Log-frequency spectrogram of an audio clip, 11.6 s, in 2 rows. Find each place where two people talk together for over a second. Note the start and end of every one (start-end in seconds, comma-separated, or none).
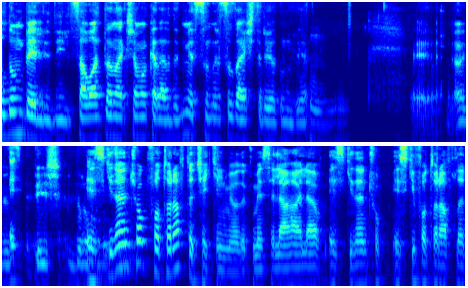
none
